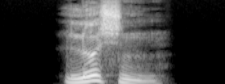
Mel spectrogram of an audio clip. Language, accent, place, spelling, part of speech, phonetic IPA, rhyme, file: German, Germany, Berlin, Luschen, noun, [ˈlʊʃn̩], -ʊʃn̩, De-Luschen.ogg
- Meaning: plural of Lusche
